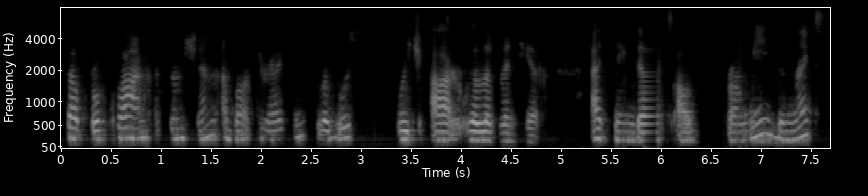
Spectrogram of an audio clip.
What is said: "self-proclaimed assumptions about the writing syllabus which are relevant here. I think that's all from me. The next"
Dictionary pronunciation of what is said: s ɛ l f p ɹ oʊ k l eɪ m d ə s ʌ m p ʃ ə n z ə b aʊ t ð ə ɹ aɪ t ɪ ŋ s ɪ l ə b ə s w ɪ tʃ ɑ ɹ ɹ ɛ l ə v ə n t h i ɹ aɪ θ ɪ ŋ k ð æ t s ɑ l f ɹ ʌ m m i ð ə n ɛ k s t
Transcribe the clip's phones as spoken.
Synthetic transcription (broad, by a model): s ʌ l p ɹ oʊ k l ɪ m ə s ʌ m p ʃ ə n ə b aʊ t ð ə ɹ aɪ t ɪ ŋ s l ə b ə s w ɪ tʃ ɑ ɹ ɹ ɛ l ə v ə n t h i ɹ aɪ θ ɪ ŋ k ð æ t s ɑ l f ɹ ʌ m m i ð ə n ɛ k s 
